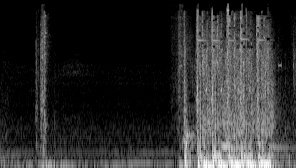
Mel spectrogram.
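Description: Video game gunfire shoots a player down in a mobile game: quiet background, then a sudden dense burst of rapid, loud shots lasting about a second.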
